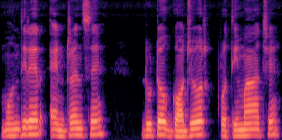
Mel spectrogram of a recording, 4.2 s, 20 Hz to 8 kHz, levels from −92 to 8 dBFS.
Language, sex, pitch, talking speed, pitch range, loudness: Bengali, male, 130 Hz, 100 wpm, 125-145 Hz, -17 LUFS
